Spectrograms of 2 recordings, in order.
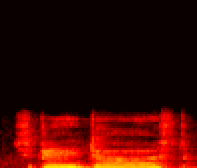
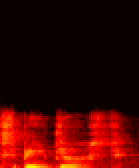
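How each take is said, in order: First: Much higher, drawn-out call; power-move call. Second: Said in the usual way. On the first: Pretend. Player invoking the speed power, high showy call. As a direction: announce the power in a high held pitch. Calls out the power just named.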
